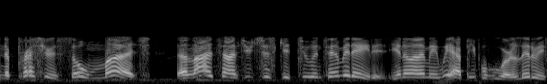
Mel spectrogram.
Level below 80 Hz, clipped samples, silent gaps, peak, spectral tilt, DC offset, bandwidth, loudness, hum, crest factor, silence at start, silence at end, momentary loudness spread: -76 dBFS; under 0.1%; none; -12 dBFS; -5.5 dB/octave; under 0.1%; 3.9 kHz; -28 LUFS; none; 16 dB; 0 s; 0 s; 12 LU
